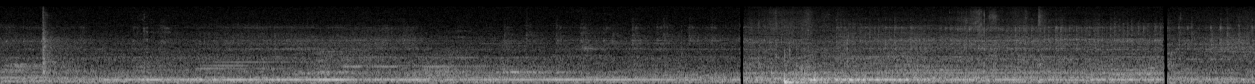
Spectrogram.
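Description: A filament 3D printer running: a steady motor-and-fan hum with short whining tones from its stepper motors that shift in pitch as the print head moves.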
